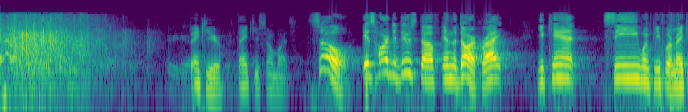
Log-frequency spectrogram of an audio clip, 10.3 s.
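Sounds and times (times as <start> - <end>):
audience applause: 0.0 - 2.4
speech: 2.8 - 10.3.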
